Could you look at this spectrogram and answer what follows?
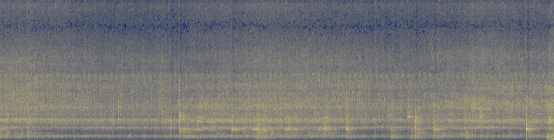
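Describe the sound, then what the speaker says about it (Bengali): Cumin and tomato frying in a pan for vegetarian pulao, a steady close sizzle with occasional sharp clicks of stirring, continuous throughout without talk. "শুধু জিরা আর টমেটো দিয়ে করছি"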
